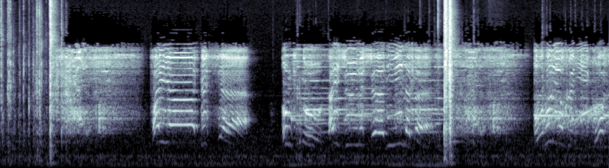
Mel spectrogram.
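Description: Electronic toy sound effects from a ToQger Daikaiten cannon with the Fire Ressha loaded, bursts of bright buzzy synthesized tones and chattering patterns broken by short gaps and sharp clicks, close and fairly loud.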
